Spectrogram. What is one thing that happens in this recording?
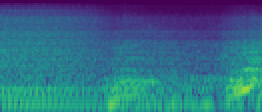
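A car engine revs up briefly, twice.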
